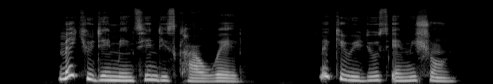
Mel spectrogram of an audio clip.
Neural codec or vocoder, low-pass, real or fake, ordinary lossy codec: none; 14.4 kHz; real; none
